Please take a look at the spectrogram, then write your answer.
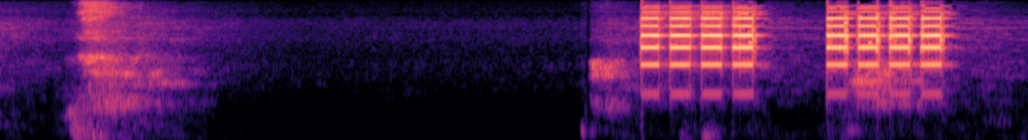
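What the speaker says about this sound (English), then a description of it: "That buzzer is our water break." Two bursts of a loud, harsh electronic workout timer buzzer, each pulsing rapidly four times, following a short sneeze-like noise; no talking.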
